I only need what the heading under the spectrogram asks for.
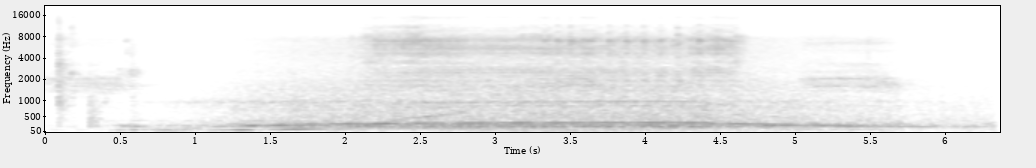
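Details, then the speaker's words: Stock Corsair H110i GT radiator fans at system power-on, before replacement with Noctua NF-A14 iPPC 2000 RPM fans: a loud rushing whir climbs and holds with a fast fluttering rattle underneath; noisy, clicky, rattling fans. "my loudest part of my system is always the two radiator fans they're just way too loud personally for me"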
